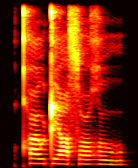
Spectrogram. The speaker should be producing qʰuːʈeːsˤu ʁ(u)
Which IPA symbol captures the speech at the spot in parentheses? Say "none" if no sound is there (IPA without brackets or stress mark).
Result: u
